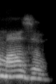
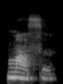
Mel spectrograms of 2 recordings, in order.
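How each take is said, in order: First: The middle consonant is a buzzing z sound. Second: The middle consonant is a hissing s sound. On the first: The speaker calls it wrong. "Se vira masa, é o fonema Z" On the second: The speaker calls it right. "massa é o som de S S"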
